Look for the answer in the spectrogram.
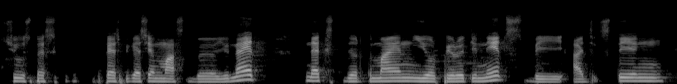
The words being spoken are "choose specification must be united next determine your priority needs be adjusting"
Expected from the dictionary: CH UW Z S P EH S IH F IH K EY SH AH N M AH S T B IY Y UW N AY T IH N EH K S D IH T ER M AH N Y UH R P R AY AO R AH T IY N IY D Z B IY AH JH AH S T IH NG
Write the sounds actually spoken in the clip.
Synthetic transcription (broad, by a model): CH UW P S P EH S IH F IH K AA S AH N M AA S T B IY Y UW N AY T N EH K S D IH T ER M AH N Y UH R P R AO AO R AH T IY N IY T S B IY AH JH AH S T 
